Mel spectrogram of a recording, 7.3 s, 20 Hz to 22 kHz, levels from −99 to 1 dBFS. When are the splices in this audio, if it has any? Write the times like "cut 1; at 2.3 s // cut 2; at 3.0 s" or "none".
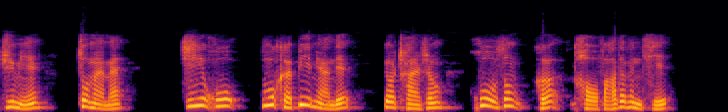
cut 1; at 2.5 s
